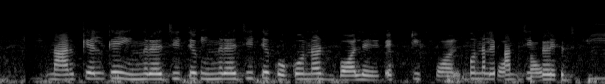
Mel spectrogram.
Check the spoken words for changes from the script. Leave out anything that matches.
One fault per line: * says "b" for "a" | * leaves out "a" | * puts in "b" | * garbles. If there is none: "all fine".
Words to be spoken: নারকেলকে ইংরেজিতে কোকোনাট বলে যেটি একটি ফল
* puts in "ইংরেজিতে"
* leaves out "যেটি"
* garbles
